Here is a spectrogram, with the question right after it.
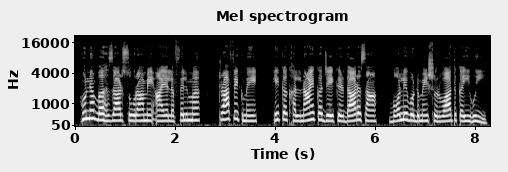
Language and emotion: Sindhi, neutral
